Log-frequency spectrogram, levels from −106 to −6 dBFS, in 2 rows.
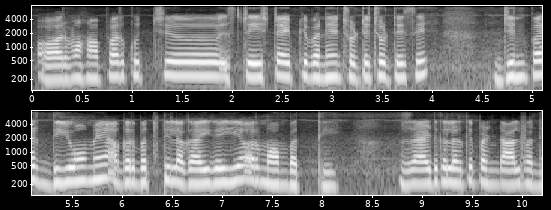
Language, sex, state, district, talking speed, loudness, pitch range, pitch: Hindi, female, Uttar Pradesh, Etah, 160 wpm, -15 LUFS, 205-235 Hz, 220 Hz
